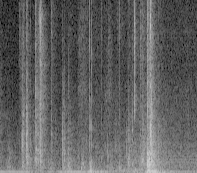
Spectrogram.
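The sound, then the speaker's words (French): A door leading from a narrow basement archive room to another room opens: a few quiet clicks and rattles of the latch, then a louder whooshing thud as it swings, over a steady low electrical hum. No one speaks. “Et une porte qui mène à une autre salle.”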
